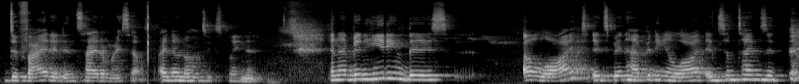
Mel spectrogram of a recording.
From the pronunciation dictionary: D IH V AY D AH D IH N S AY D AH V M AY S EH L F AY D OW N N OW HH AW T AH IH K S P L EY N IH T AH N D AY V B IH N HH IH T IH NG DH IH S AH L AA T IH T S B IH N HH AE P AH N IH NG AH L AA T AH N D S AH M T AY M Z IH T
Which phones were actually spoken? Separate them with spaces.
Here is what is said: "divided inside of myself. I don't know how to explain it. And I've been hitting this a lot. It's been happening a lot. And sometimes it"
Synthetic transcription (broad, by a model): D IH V AY D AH D IH N S AY D AH V M AY S EH L F AY D OW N N OW HH AW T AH IH K S P L EY N IH T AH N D AY V B IH N HH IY T IH NG DH IH S AH L AA T IH T S B IH N HH AE P AH N IH NG AH L AA T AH N S AH M T AY M Z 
